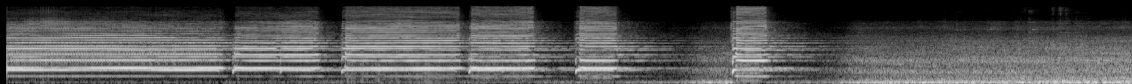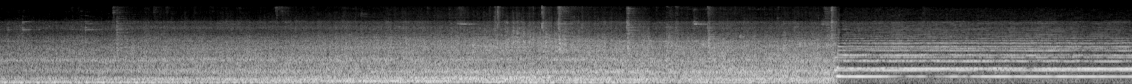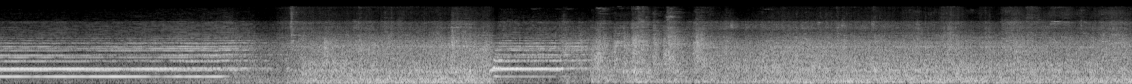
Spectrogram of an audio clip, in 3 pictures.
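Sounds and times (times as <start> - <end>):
locomotive horn blasts: 0.0 - 8.4, 19.6 - 25.4, 27.5 - 28.8
train rumbling past: 0.1 - 33.9.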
